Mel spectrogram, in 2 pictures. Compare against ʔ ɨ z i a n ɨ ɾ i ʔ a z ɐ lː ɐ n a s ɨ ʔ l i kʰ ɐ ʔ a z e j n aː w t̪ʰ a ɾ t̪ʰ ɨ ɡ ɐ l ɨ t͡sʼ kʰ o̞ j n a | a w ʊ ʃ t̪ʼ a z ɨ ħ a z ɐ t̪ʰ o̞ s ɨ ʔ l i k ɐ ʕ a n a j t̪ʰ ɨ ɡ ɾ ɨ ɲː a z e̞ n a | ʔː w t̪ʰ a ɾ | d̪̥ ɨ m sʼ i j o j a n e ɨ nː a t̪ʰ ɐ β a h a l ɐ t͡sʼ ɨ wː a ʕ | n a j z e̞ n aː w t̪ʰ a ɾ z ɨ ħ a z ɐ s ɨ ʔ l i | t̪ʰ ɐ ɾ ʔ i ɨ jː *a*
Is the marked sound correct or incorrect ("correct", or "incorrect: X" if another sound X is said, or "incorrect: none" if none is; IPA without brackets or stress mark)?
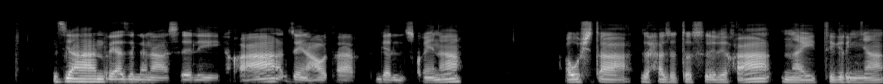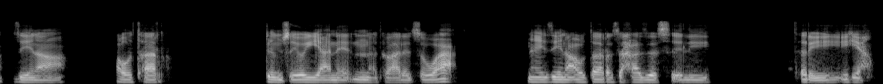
correct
